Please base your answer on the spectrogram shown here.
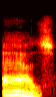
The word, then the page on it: as: American English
